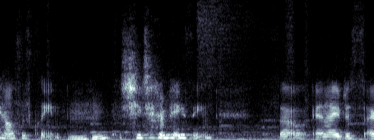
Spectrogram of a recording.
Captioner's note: laughs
